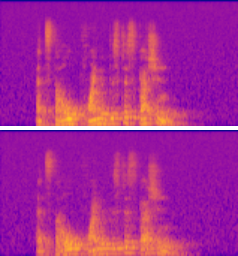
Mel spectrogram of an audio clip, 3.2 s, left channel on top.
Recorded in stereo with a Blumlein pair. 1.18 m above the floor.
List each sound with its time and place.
0.5 s a man speaking: 70° left, 1.8 m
